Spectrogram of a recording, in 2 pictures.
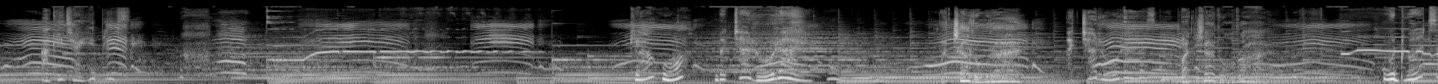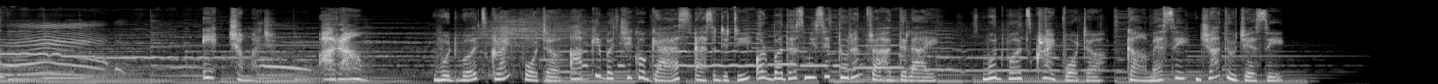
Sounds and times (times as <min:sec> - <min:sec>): Music: 0:00.0 - 0:28.1
Speech: 0:10.9 - 0:12.7, 0:18.7 - 0:27.2.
